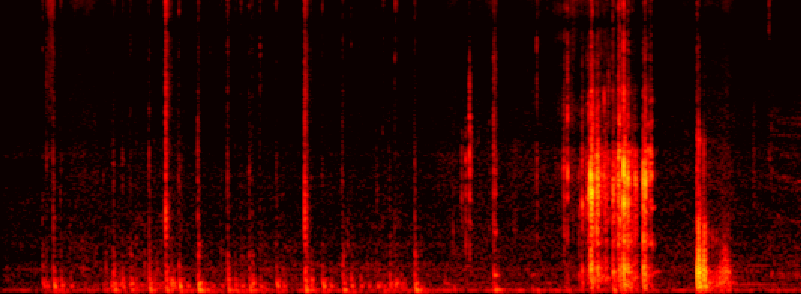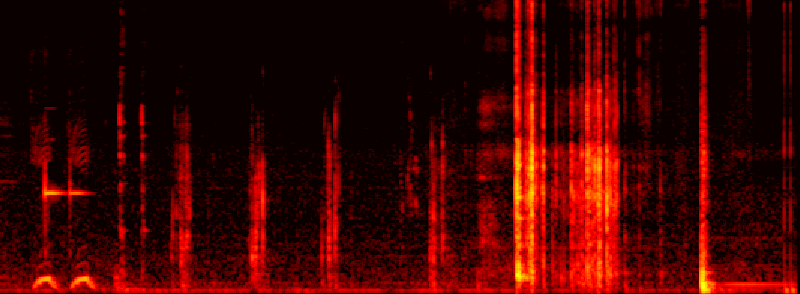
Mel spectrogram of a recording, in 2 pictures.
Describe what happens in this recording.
i typed in my keyboard, opened my water bottle, a notication came in my phone , i gulped the water from the bottle , closed the water bottle, placed the water bottle on top of the table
